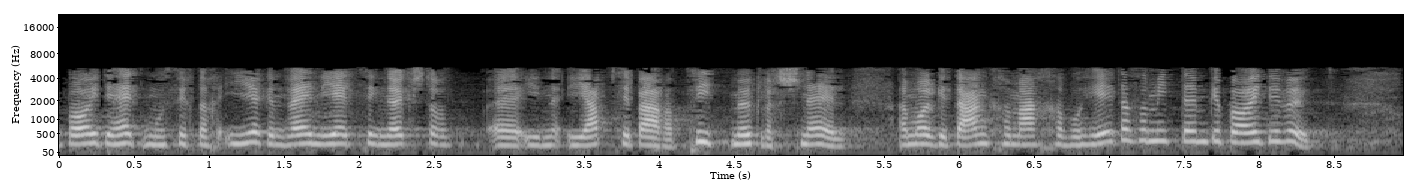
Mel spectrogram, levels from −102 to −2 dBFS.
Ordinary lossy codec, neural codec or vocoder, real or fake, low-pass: MP3, 24 kbps; none; real; 5.4 kHz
